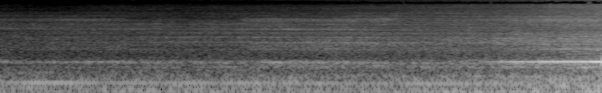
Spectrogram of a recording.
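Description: Sydney Trains Tangara electric suburban train approaching along the track. Its running noise, a rumble with a steady hum, grows much louder over the last couple of seconds as it nears.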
